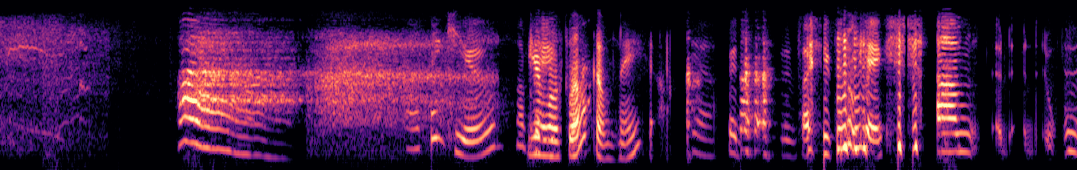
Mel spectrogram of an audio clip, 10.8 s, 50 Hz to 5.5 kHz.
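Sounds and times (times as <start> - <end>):
long voiced sigh-like exhale: 1.8 - 4.9
people taking a deep breath together: 1.8 - 5.1
speech: 4.3 - 10.7.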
